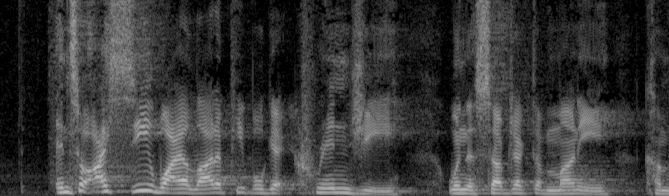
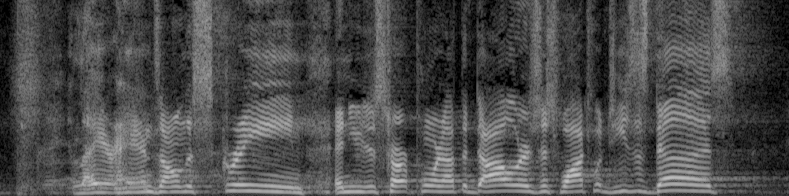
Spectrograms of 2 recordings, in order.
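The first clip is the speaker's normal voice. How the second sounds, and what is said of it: Put-on accent. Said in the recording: “in that accent”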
